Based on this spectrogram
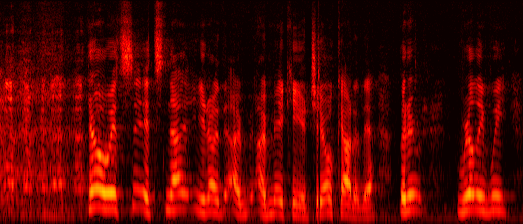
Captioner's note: laugh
